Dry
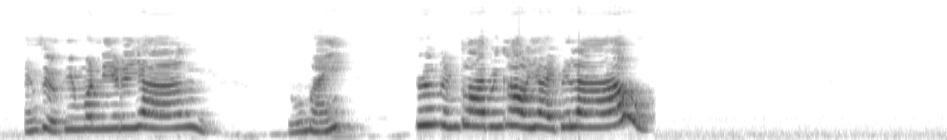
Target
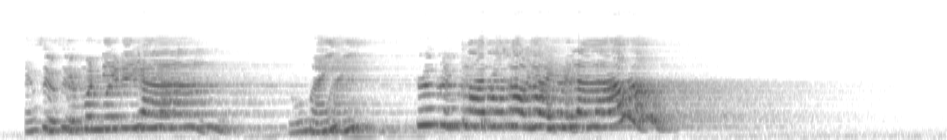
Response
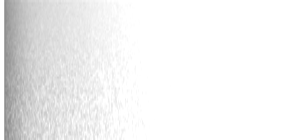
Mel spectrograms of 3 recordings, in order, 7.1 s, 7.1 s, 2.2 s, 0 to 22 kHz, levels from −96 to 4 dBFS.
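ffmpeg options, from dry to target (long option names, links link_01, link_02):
-filter_complex "[0:a]asplit=2[link_01][link_02];[1:a]atrim=start_sample=2205,lowshelf=frequency=250:gain=11.5,adelay=137[link_03];[link_02][link_03]afir=irnorm=-1:irlink=0,volume=-3.5dB[link_04];[link_01][link_04]amix=inputs=2:normalize=0,volume=-7dB"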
